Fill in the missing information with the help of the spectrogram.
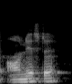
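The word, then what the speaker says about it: honest: यानी कि इसका अगर देखा जाए तो ऑनेस्ट उच्चारण हो रहा है। यानी कि अ जो है एक वोवेल साउंड से शुरू हो रहा है।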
